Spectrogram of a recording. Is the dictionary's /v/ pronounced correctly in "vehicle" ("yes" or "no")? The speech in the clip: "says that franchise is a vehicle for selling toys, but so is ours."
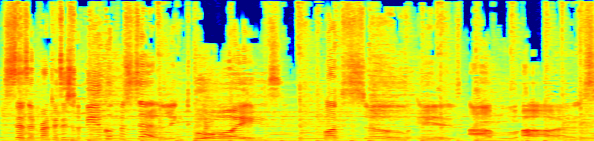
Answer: no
